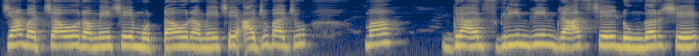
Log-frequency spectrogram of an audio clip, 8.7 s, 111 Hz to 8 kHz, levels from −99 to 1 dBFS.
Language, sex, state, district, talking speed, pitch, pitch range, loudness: Gujarati, female, Gujarat, Valsad, 110 wpm, 245 Hz, 230-265 Hz, -15 LUFS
